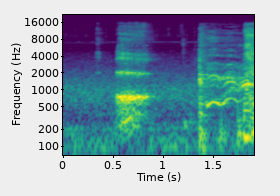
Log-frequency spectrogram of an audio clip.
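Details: Two loud, throaty burps in a burp contest on a Sunday afternoon, the second longer and rolling, over faint room noise; belching.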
